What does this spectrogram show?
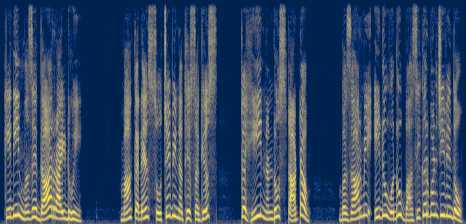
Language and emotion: Sindhi, surprised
